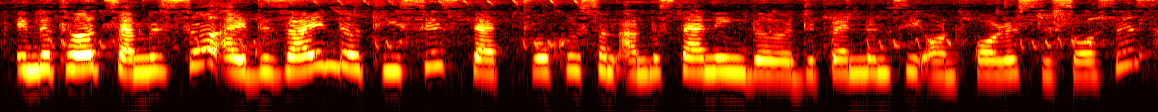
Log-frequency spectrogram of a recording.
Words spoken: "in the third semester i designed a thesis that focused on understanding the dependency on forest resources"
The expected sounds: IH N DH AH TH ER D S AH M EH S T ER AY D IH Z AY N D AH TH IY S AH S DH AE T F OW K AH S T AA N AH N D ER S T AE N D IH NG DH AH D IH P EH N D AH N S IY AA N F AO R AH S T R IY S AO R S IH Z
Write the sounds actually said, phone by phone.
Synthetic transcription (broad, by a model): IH N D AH T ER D S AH M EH S T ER AY D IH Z AY N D AH T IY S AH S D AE T F OW K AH S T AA N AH N D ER S T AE N D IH NG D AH D IH P EH N D AH N S IY AA N F AO R AH S T R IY S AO R S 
